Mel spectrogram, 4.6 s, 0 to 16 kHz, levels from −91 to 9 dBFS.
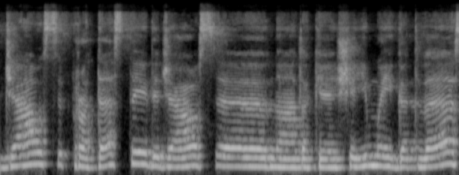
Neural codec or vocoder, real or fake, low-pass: none; real; 14.4 kHz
